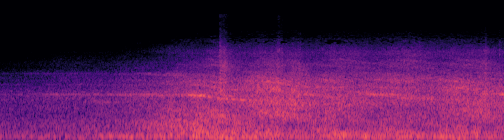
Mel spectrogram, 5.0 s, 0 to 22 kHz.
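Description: A Z 26500 Regio 2N double-deck electric multiple unit passes close by, with wheel and rail rumble and a high traction-motor whine. The noise swells to a peak about two seconds in. The whine falls in pitch as the powered cars go by, once around the peak and again near the end, with a few sharp clicks over it.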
